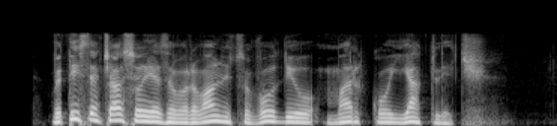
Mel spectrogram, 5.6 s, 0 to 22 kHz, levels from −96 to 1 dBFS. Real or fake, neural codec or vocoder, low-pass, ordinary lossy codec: real; none; 7.2 kHz; none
